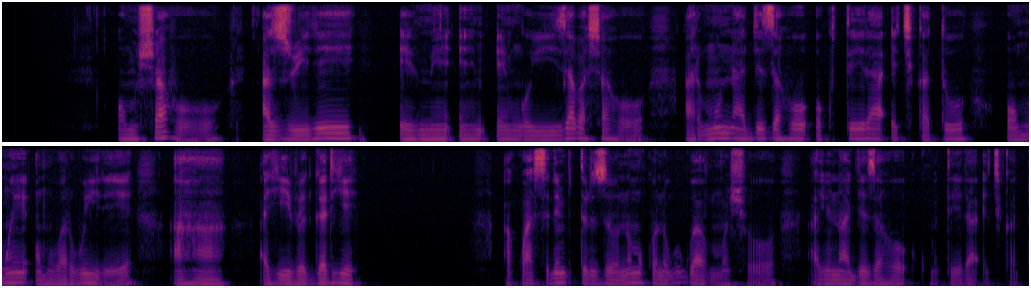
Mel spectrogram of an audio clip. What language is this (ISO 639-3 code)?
nyn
